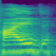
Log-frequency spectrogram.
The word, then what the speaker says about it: hid: To hide, hid, hidden, caché, OK? Et c'est un I court. Donc, c'est la même voyelle à chaque fois. The I, OK? The letter I, but the pronunciation changes.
